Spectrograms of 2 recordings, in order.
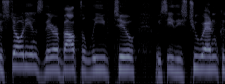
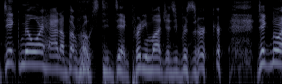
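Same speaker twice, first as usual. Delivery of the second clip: ordinary talk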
